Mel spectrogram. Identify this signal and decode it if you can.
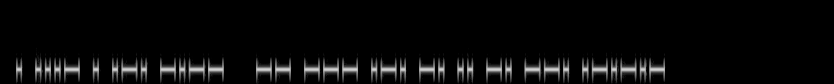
Morse code, heard as a keyed tone, about 25 wpm, 700 Hz. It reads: EVERY MORNING.
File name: practice / 25wpm / Difficult Sentences with Hints - 25wpm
